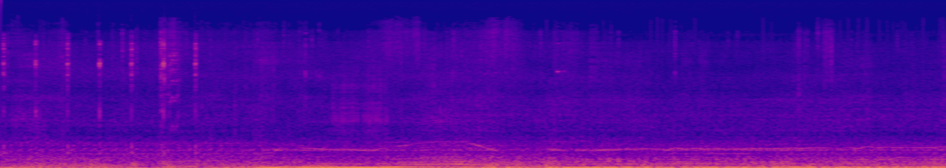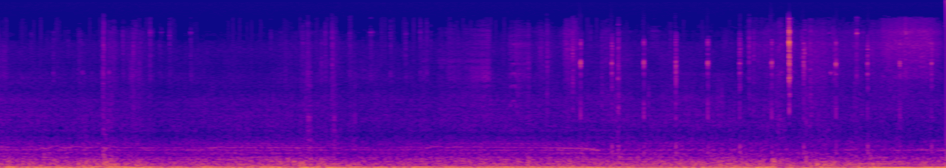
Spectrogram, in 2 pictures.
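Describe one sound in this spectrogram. Raindrops tick lightly on the car.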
